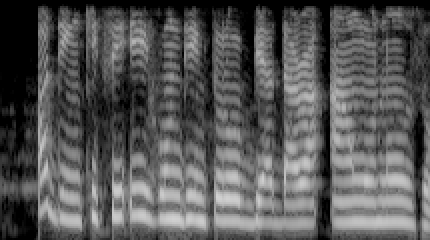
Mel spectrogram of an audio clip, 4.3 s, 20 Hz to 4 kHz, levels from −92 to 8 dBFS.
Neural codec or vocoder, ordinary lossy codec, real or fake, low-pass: none; none; real; 3.6 kHz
